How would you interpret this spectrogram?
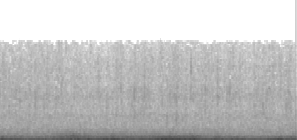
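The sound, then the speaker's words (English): Steady rain hisses throughout while low thunder rumbles continuously underneath, swelling slightly in the middle; a calm, enveloping storm with no voices. “Enjoy these allegedly true scary bedtime stories with the serene sounds of a thunderstorm.”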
